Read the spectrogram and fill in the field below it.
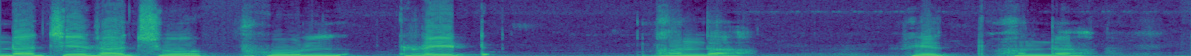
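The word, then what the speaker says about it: Red Vanda: রেড ভান্ডা, উচ্চারণটা হবে রেড ভান্ডা।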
